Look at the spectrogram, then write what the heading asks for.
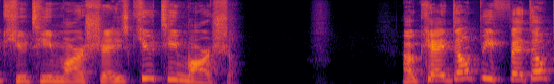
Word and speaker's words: QT Marshall: on one making his aew in-ring debut against qt marshall i'm calling him qt marshall all of a sudden they're calling him qt marshall until when did this begin when did this start he wasn't qt martial a year ago did he decide that i'm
